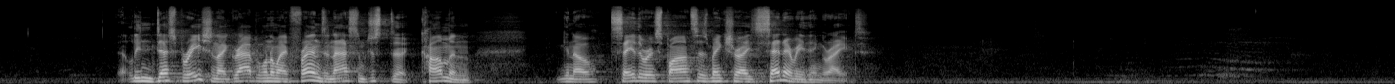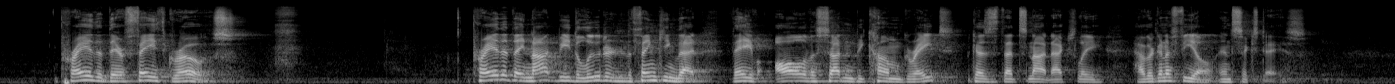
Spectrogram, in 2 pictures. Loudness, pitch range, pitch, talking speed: -22 LUFS, 115-155 Hz, 130 Hz, 125 wpm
